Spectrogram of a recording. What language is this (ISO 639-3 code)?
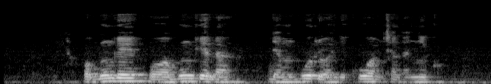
swa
